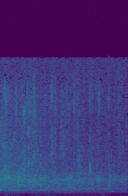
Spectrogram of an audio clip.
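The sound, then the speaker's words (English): Applause from an audience, a faint but continuous wash of many hands clapping that stays fairly even and tapers slightly toward the end. “And there we go. We get a big round of applause.”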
